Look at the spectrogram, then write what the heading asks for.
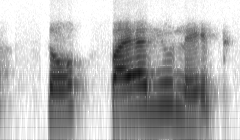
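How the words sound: It is asked in a harsh, angry tone. The asker is angry. "अजून थोडासा हा harsh tone झाला"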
